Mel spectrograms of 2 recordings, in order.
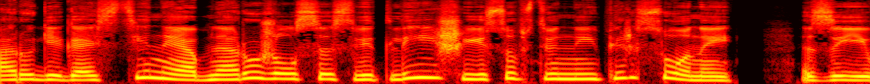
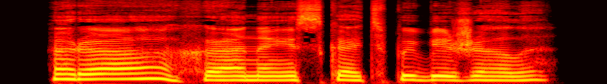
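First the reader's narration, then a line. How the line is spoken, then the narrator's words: Grumbling. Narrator (Russian): проворчал Светлейший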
